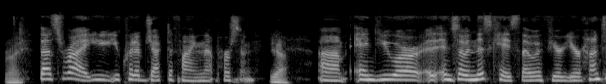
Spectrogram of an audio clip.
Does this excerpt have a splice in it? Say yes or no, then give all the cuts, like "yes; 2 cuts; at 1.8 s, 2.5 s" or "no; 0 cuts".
no; 0 cuts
